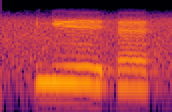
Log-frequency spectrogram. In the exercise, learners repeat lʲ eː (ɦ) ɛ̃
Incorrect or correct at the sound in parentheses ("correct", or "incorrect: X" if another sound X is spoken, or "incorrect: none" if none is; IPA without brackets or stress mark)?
incorrect: ʔ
